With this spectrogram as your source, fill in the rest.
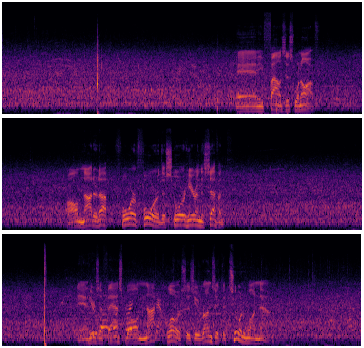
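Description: A stadium crowd murmurs steadily.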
